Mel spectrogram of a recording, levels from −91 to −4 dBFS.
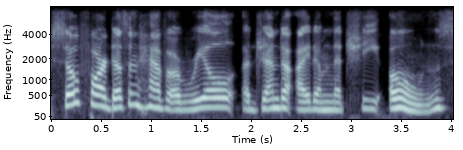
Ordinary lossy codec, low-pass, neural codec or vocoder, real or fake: Opus, 32 kbps; 7.2 kHz; none; real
